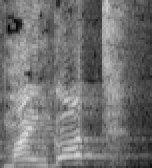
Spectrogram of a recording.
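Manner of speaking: loud high anguished cry; Jesus's cry. Retold or imitated. Preacher voicing Jesus crying out to God on the cross, loud and high. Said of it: "Immerhin schreit er noch".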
